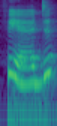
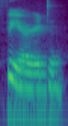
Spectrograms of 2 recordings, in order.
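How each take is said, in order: First: The R before the final D is not pronounced. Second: The R before the final D is clearly pronounced. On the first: "in British English, people don't pronounce the R" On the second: "in American English, you will hear the R"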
